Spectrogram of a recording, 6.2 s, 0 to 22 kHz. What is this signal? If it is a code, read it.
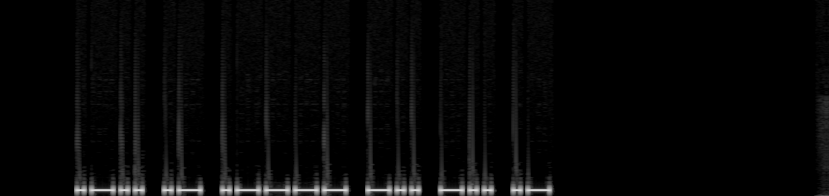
Morse code, heard as a keyed tone, about 22 wpm, 700 Hz. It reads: LA1DDA
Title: DXCC-100 Call Signs - 6 Characters - 22wpm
